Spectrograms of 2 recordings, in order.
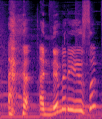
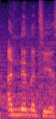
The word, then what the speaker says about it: amenities: Amenities for me is like anemone for Nemo of Finding Nemo. Man, I can almost never say it right the first time, but then like when I stop for a second, I'm like, yes, it's amenities, not anemones, not like a sea anemone.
